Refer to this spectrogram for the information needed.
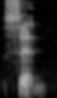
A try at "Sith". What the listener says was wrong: Sith. You said Sid.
